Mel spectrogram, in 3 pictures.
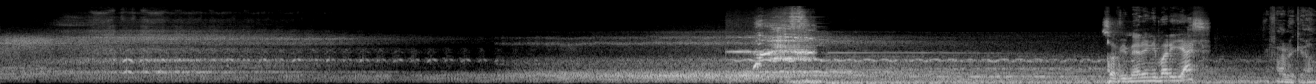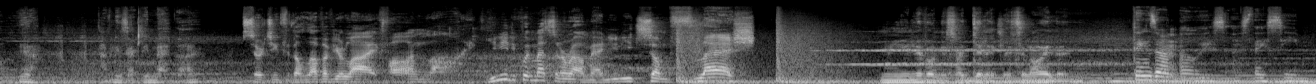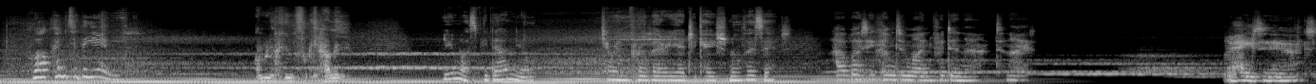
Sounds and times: Speech: 14.2s - 20.7s, 22.0s - 26.2s, 28.9s - 29.9s.

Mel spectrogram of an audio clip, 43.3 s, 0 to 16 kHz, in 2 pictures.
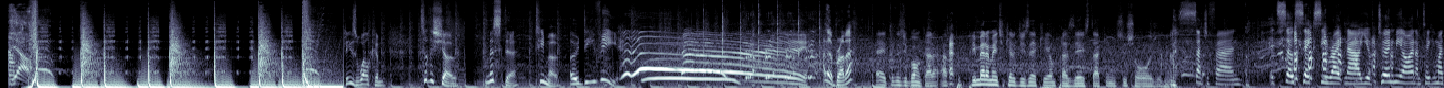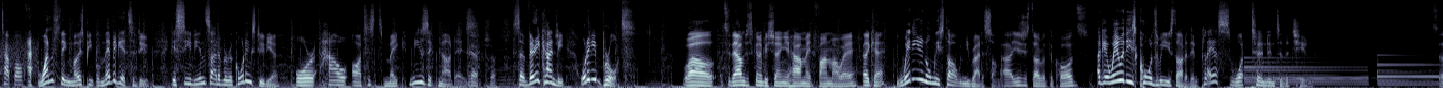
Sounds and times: Music: 0.1s - 36.8s, 39.2s - 43.3s
Speech: 5.2s - 9.4s, 11.3s - 31.2s, 31.9s - 41.4s.

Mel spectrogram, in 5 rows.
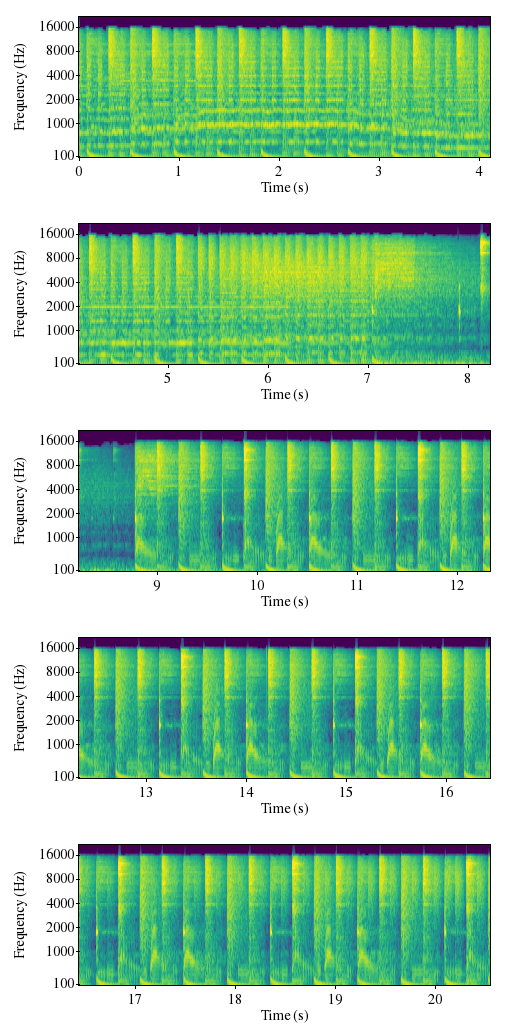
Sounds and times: Techno: 0.0s - 20.5s
Trance music: 0.0s - 20.5s.

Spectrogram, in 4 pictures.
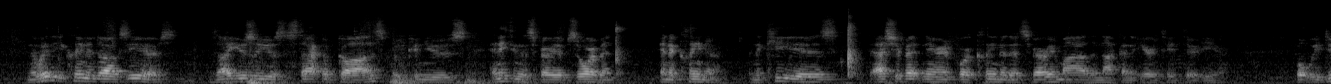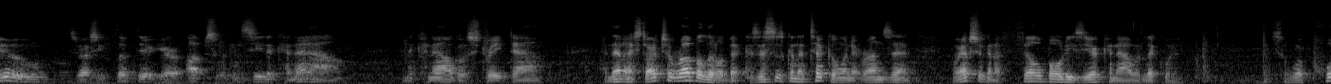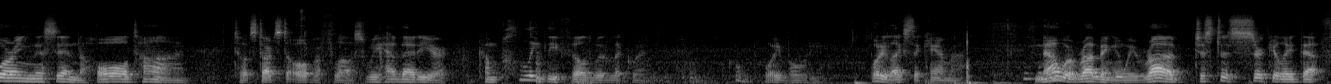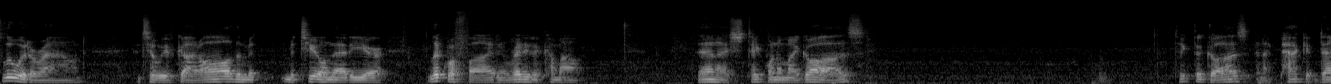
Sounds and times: Speech: 0.3s - 12.3s, 13.0s - 25.2s, 26.0s - 33.2s, 34.0s - 45.8s, 46.9s - 48.7s, 51.7s - 53.2s.

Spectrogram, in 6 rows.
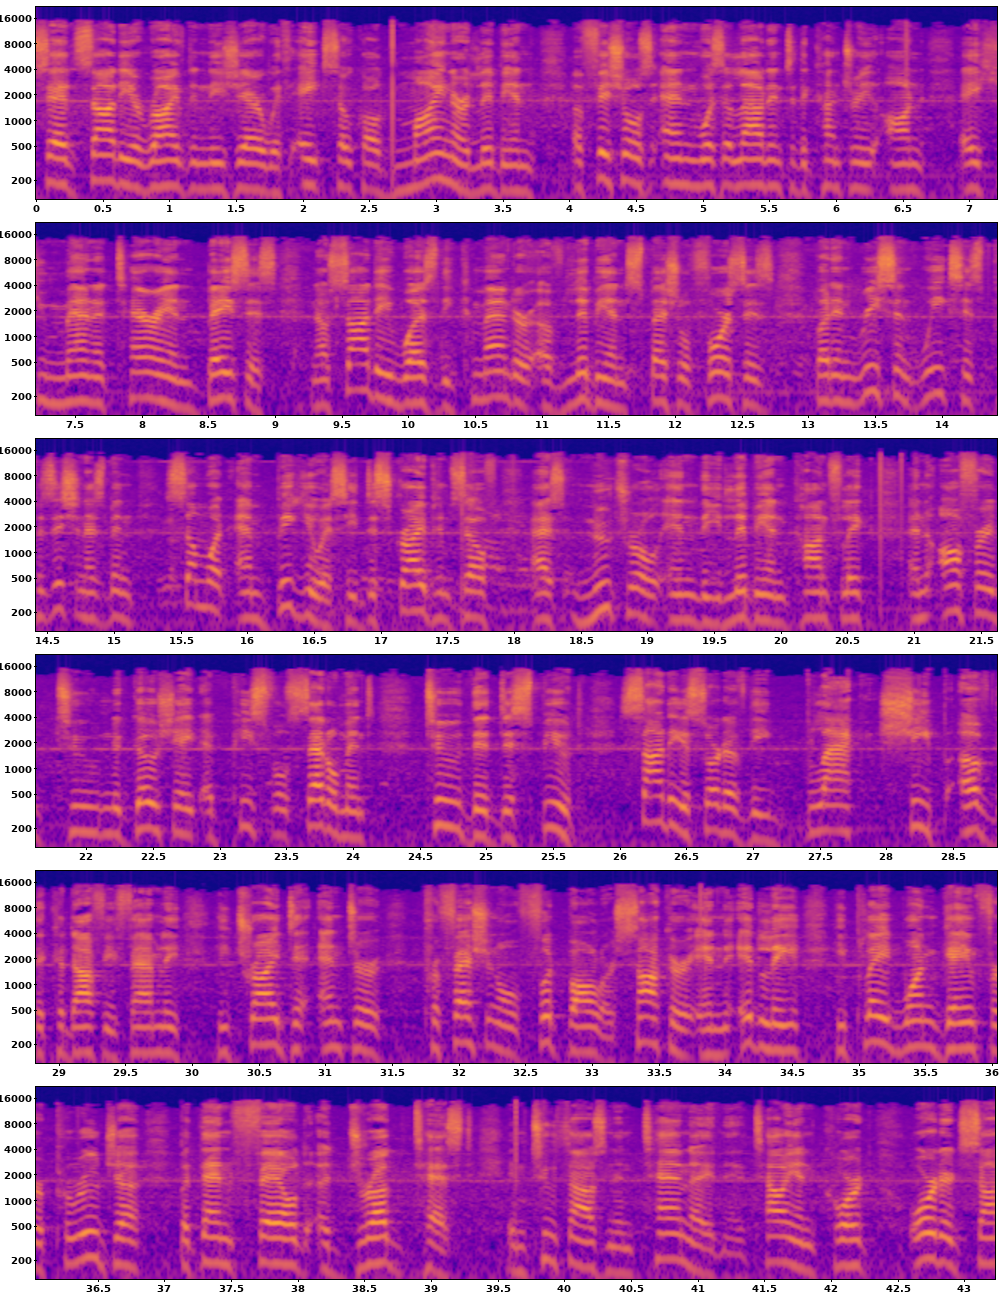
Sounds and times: Speech: 0.0s - 43.2s.

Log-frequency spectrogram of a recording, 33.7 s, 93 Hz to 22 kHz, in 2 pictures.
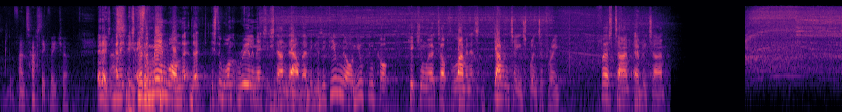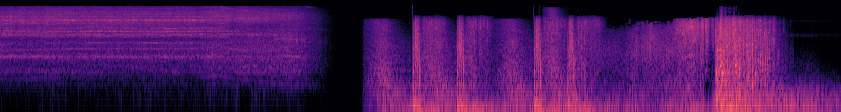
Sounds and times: Power tool: 4.9s - 13.3s, 14.9s - 23.6s.

